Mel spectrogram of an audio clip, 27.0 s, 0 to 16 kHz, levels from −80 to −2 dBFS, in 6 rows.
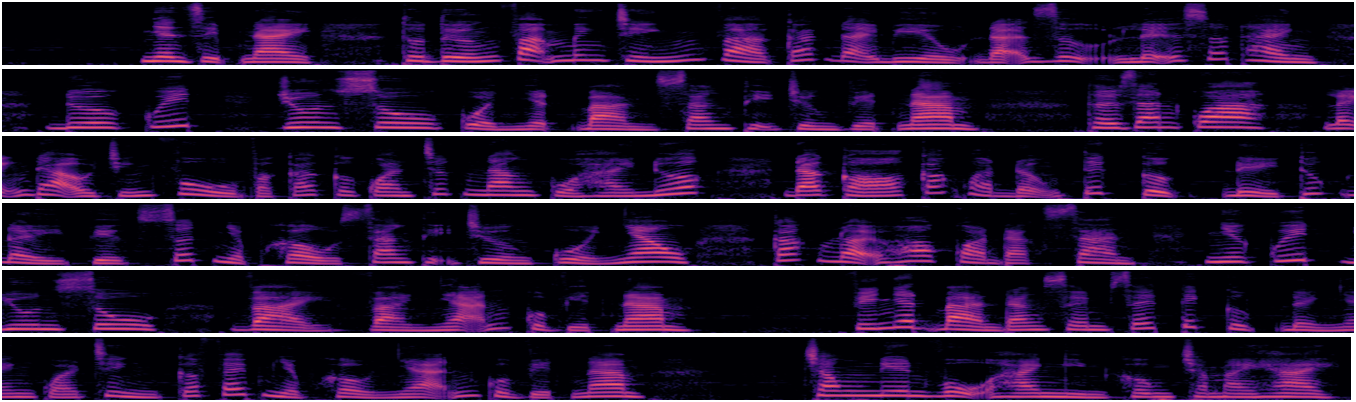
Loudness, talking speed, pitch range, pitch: -36 LUFS, 225 wpm, 195-260 Hz, 225 Hz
